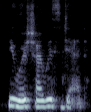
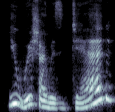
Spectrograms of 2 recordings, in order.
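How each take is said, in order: First: The voice stays flat at the end. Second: The voice rises at the end.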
